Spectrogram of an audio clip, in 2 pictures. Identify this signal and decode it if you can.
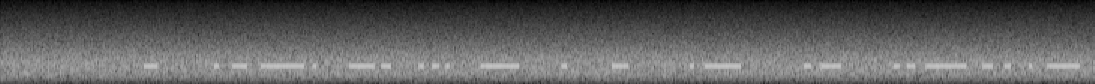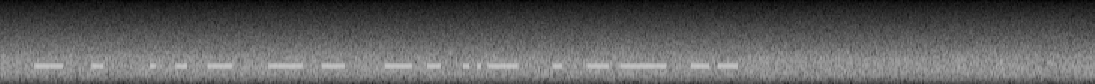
Beeps of irregular length, with radio static and a narrow filter. There is no code.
